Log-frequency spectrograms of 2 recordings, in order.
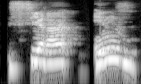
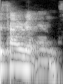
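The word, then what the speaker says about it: Ciarán Hinds: Zacharie Kinto et là je j'essaie de bien le prononcer Siran Ins c'est Siren In merci mon anglais C'est principalement les acteurs principa sont pas super connus.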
